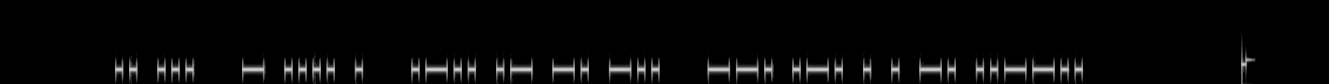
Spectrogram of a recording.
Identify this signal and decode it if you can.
Morse code, heard as a keyed tone, about 17 wpm, 700 Hz. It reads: IS THE LAND GREEN?
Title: Sentences from Top 1000 Words - Review Part 2 - 17wpm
